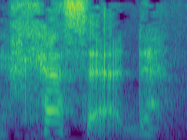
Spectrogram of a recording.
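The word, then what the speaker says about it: חסד: It's the Hebrew word hesed. You can all say it with me. It sounds like you're choking, because that's the way they pronounced Hebrew.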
